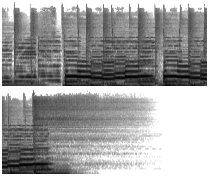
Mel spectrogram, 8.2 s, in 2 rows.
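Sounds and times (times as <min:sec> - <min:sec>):
bassoon: 0:01.2 - 0:05.5.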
